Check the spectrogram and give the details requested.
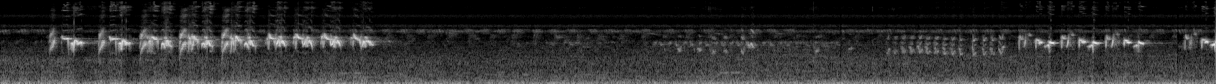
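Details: Sooty-headed bulbul song used as a lure to call in wild bulbuls: bursts of bright, bubbly chattering notes repeated rapidly for about three seconds, a quiet pause, then more chattering phrases near the end.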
